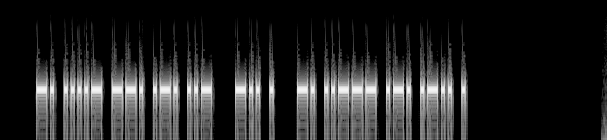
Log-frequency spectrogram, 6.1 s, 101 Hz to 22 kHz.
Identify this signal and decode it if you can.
Morse code, heard as a keyed tone, about 36 wpm, 690 Hz. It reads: N4GRU DE N2RLE
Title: USA Callsign DE Callsign - 5 Characters - 35wpm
